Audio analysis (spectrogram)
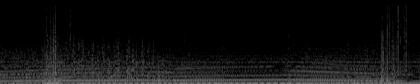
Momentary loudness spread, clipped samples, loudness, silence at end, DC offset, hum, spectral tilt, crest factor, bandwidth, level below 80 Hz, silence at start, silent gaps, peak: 4 LU; under 0.1%; -46 LUFS; 0 s; under 0.1%; none; -5.5 dB/octave; 24 dB; 17 kHz; -46 dBFS; 0 s; none; -20 dBFS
